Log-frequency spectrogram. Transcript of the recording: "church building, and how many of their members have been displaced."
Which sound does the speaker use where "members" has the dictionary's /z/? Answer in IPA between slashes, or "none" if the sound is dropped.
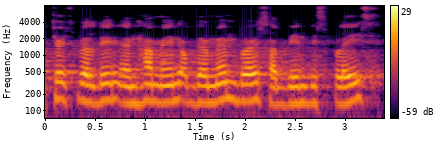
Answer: /s/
